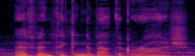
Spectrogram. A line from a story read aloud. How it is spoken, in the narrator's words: she purred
